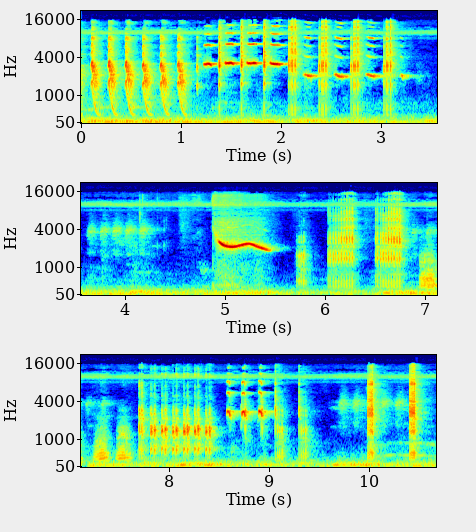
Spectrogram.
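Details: Lure song of a Nias hill myna used to spur other mynas into singing: a rapid train of clicks, a pure level whistle, scattered chirps, one loud wavering whistle, then harsher bursts and dense chattering notes.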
